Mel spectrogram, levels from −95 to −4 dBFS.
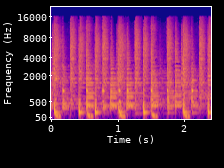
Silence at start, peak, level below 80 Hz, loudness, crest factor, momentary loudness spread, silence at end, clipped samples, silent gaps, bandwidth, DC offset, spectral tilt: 0 s; -8 dBFS; -46 dBFS; -24 LUFS; 18 dB; 2 LU; 0 s; under 0.1%; none; 16.5 kHz; under 0.1%; -3 dB/octave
